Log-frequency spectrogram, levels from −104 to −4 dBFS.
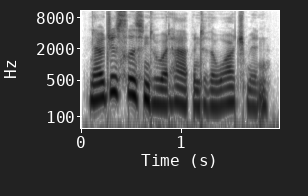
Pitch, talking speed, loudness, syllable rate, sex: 190 Hz, 270 wpm, -16 LUFS, 7.3 syllables/s, female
